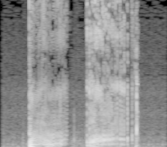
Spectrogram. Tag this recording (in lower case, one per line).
fart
